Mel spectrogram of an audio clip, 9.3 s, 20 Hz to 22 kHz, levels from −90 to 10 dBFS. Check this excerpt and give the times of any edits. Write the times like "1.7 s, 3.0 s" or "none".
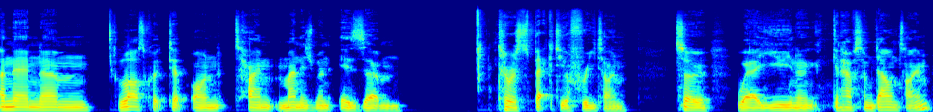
7.3 s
